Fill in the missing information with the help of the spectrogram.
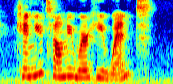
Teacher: did you hear how my voice went up at the end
